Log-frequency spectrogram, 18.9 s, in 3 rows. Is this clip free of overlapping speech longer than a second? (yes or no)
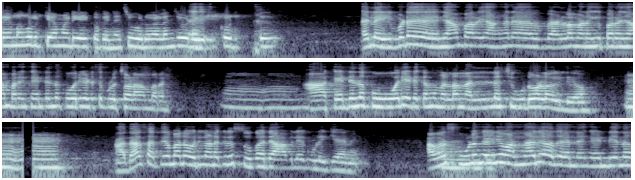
yes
